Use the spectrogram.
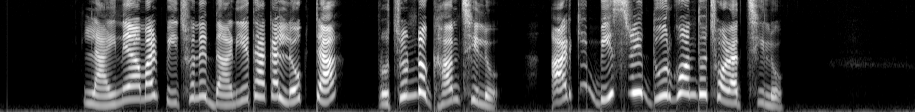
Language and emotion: Bengali, disgusted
